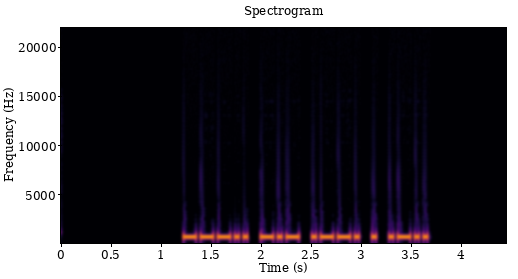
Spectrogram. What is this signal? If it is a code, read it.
Morse code, heard as a keyed tone, about 27 wpm, 700 Hz. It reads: 8KPEL
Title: Code Groups - 5 Letter:Numbers - 28wpm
